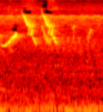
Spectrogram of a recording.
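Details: A captive male rusty-collared seedeater, coming out of its moult, sings a quick series of high, thin whistled notes, each sweeping downward, over faint background hiss.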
